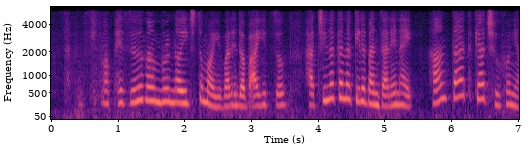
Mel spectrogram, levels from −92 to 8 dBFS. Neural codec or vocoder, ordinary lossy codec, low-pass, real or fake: codec, 16 kHz, 0.2 kbps, FocalCodec; none; 5.4 kHz; fake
